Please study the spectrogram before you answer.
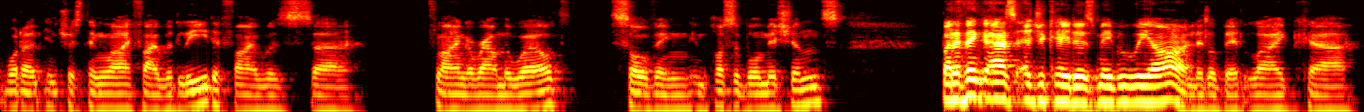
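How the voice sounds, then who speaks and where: Man, slightly nasal from a cold, friendly conference presenter, video call mic. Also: mid-range voice. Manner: friendly, chatty, self-deprecating. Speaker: conference speaker, teacher trainer. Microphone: computer mic on a video call.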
